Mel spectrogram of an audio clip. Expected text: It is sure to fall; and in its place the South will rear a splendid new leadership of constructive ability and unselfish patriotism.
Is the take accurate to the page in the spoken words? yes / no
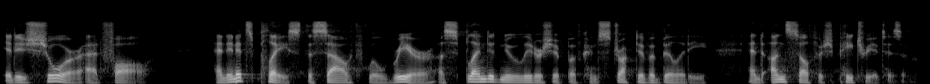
no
